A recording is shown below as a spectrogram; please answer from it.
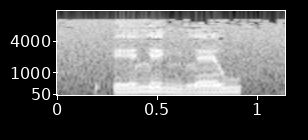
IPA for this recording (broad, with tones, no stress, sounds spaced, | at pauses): ʔ e˧˥ l e˥˨ ŋ l ɛː˧˥ w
